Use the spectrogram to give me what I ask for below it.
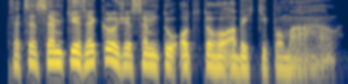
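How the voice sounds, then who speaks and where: A man doing a slow, gentle plush teddy bear. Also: medium pitch, no room sound, clean studio sound, lightly acted.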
